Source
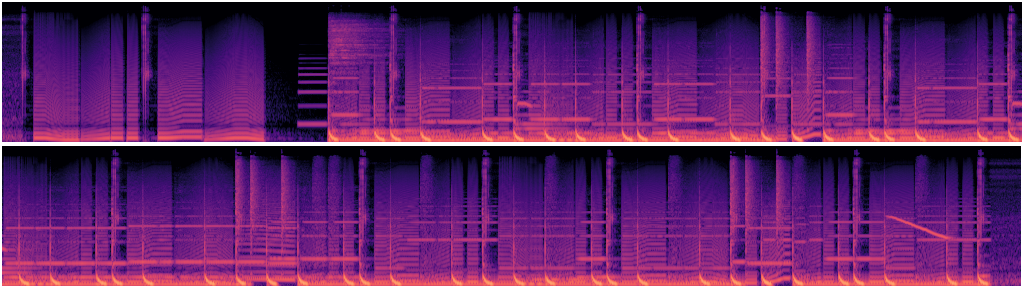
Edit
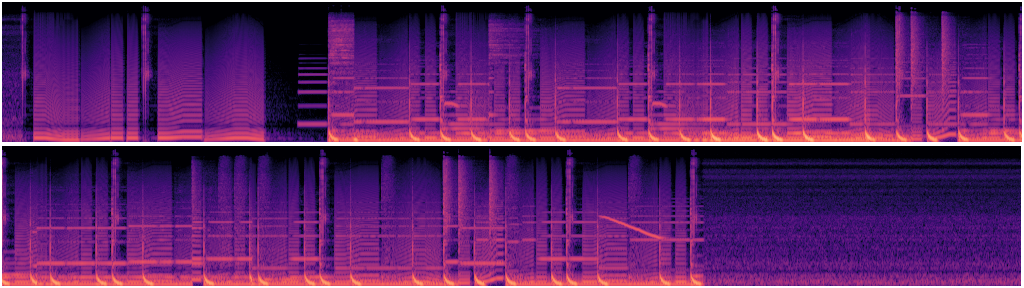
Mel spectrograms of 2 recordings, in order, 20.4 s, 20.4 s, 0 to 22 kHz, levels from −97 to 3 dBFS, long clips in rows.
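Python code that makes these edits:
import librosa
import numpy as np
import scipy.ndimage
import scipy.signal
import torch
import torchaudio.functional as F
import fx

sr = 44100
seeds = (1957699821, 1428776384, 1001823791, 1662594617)

y = fx.edit(x, sr, fx.clip_gain(start_s=5.66, length_s=1.67, db=4.5),
    fx.move(start_s=9.2, length_s=1.35, to_s=3.52),
    fx.cut(start_s=12.1, length_s=0.94),
    fx.cut(start_s=13.64, length_s=1.93), tone=tone)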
